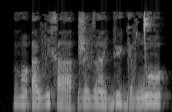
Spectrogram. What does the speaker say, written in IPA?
ɦ ɔ̃˨ ʔ a˨ u̯ v i˦ x a˨ | ʐ ɪ˨ v l ã˨ i̯ ɡ y˦˨ ɡʲ ʌ˨ v ŋ͡ǀ ɔ̃˦

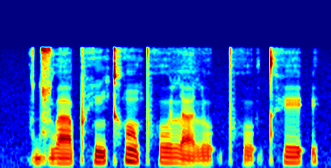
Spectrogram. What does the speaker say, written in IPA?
d͡z w a˧ pʰ ĩ˧ kʰ ɔ̃˥˧ pʰ o˧ l a˨˩ l o˨ ʔ pʰ o˨ ʔ t̪ʰ e˦ ʔ

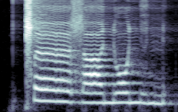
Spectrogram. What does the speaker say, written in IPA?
ǁ ɛː ɮ aː ɲ ɔ ɲ ɛ̤ ɲ

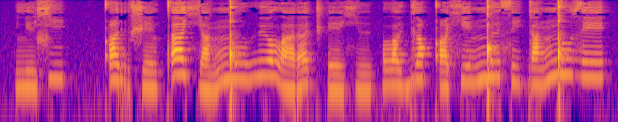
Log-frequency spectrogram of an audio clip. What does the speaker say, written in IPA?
lʲ ɨ˩ ɕ i˥ | qʼ i˧ r ʃ e˩ l tʼ a˥ ç a˩ ŋ͡ǃ u˧ ɦ ʉ˥ lˠ a˩ ɾ ɐ˧ t͡ʃʼ e˩ ç ɨ˩ | lˠ ɨ˩ ɡʲ o˧ qʼ ɐ˩ xʲ e˧ ŋ͡ǃ ɨ˥ s i˧ ɡ a˧ ŋ͡ǃ u˥ z e˥

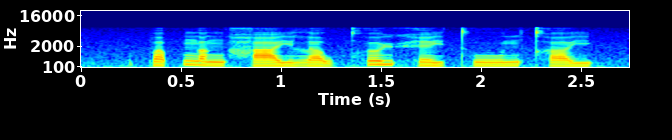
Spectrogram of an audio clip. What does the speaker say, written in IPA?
p ɐ˨˥ p̚ ŋ ɐ˨ ŋ h aː˨ j l ɐ˨˩ w kʰ ɵ˥ ɥ h e˨ j t̪ʰ uː˨˧ n kʰ ɐ˨ j

